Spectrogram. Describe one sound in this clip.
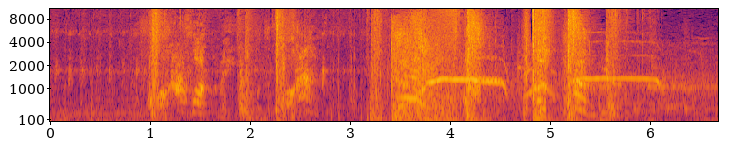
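Heavy punches and blows land in a brief scuffle.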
